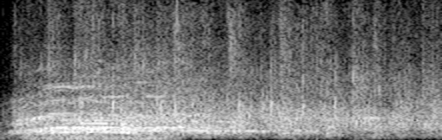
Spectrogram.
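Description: Audience applause at a live science comedy debate: dense, sustained clapping that swells quickly, peaks in the first second, then eases slightly but keeps going to the end.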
